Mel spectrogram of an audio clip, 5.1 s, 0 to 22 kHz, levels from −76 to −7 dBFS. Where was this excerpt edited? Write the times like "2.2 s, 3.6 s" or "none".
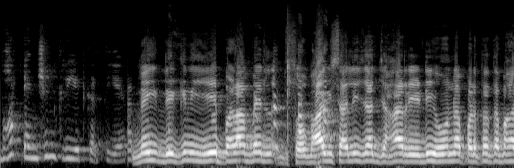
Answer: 1.2 s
